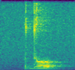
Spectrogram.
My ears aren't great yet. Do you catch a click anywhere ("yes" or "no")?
no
